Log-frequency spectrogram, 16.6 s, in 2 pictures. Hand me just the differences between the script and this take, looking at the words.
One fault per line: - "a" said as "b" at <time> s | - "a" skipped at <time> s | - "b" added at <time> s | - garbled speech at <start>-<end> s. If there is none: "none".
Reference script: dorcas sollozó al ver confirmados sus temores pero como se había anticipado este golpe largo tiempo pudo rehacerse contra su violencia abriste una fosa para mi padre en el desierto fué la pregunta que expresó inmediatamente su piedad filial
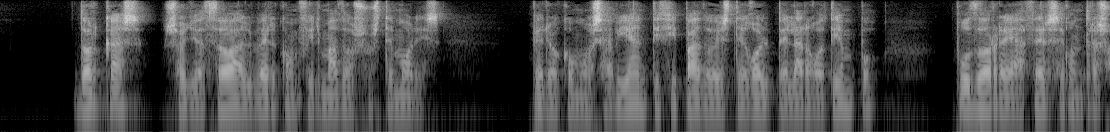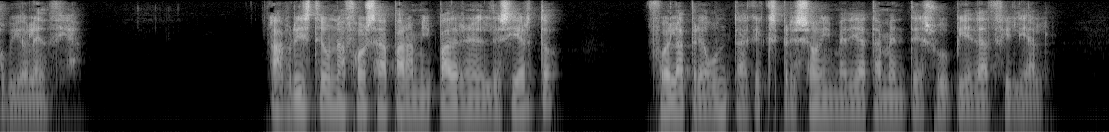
none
